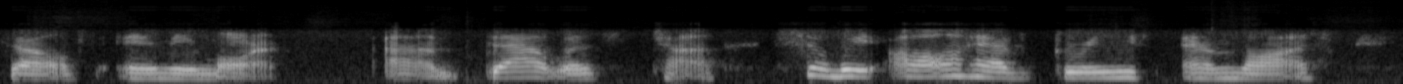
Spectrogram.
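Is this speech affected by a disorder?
Yes: ALS; ALS diagnosed at 47, early sign running into walls, no use of hands, arms, legs; about 7 years since diagnosis, slow progressor, cannot move, types with eyes on computer; tongue affected, speaks more slowly than before, worried about voice, held up over 15 minutes.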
